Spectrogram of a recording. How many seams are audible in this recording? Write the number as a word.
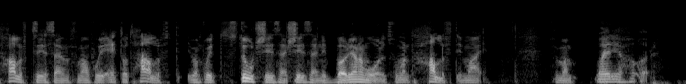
two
